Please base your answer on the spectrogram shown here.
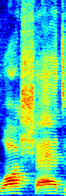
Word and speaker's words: washed: No passado a gente coloca o ed, mas não pronunciamos o washed, washed, ok? Vai ter um sonzinho de T também.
